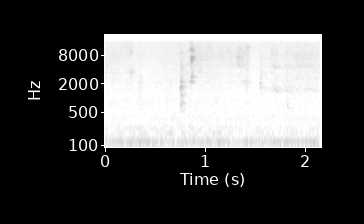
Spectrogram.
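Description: Quiet room tone with a steady low hum and a faint click a little under a second in, from hands twisting a microphone holder on a mic stand.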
